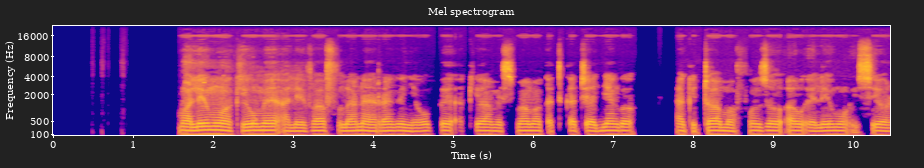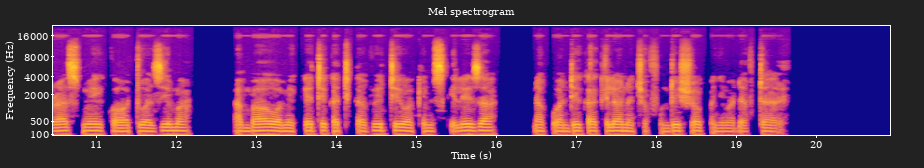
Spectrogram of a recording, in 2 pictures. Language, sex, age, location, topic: Swahili, male, 25-35, Dar es Salaam, education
